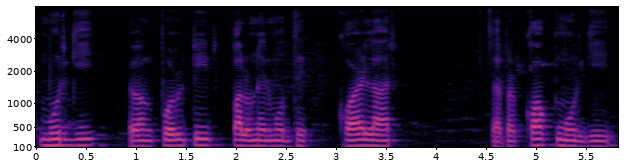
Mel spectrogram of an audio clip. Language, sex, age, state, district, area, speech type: Bengali, male, 30-45, West Bengal, North 24 Parganas, rural, spontaneous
